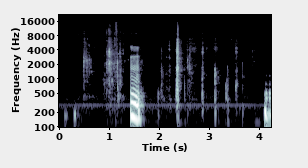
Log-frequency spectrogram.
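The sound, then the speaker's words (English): Wet mouth sounds of someone drinking water from a bottle: soft sips and swallows, small clicks and squishes, with a loud voiced gulp or sigh partway through. “Talking is really thirsty work, y'all.”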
